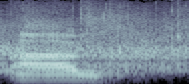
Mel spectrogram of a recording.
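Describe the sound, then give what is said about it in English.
A church audience bursts into applause, dense clapping that rises right after a spoken voice and carries on evenly for a moment. “Give him a round of applause. Yeah.”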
